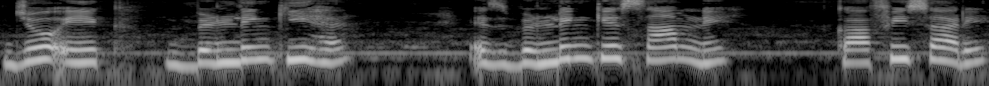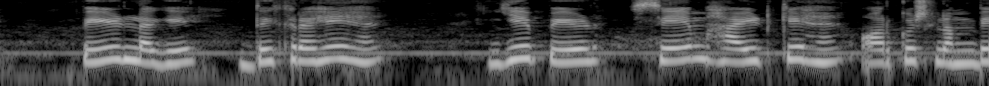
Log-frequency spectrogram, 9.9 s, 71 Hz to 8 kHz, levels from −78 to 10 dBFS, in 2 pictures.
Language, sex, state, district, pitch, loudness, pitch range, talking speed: Hindi, female, Uttarakhand, Uttarkashi, 285 Hz, -19 LUFS, 260-315 Hz, 160 wpm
